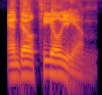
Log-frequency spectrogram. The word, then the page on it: endothelium: American English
